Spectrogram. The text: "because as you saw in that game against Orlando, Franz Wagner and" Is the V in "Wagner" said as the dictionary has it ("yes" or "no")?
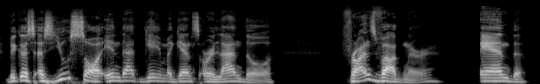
yes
